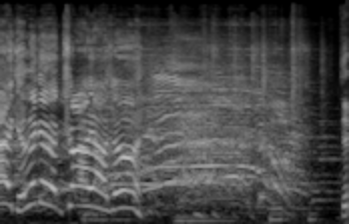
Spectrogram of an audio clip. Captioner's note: audience cheering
